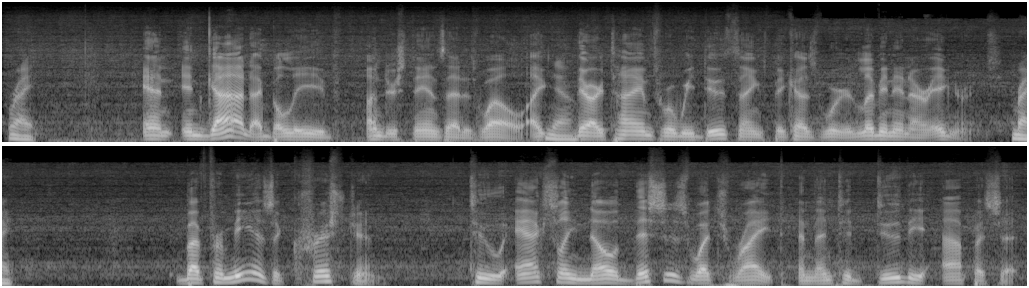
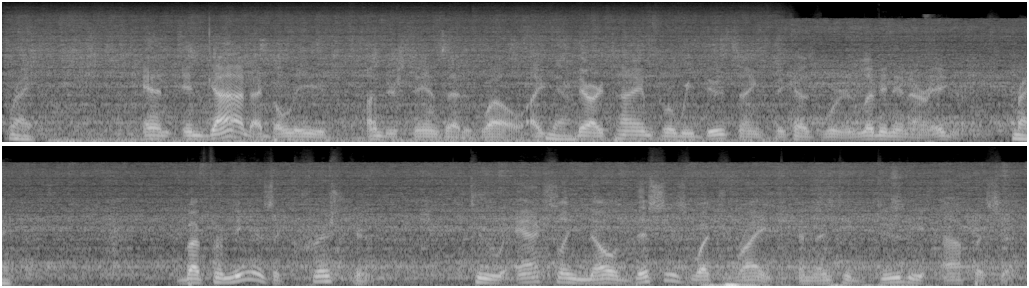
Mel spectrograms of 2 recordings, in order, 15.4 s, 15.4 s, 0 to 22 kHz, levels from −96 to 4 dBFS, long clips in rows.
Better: first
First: rain or running water; faint; throughout; 20 dB below the speech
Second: rain or running water; loud; throughout; 4 dB below the speech

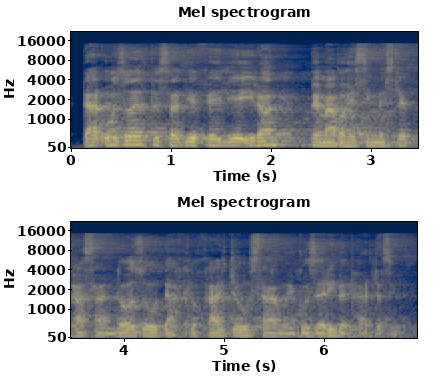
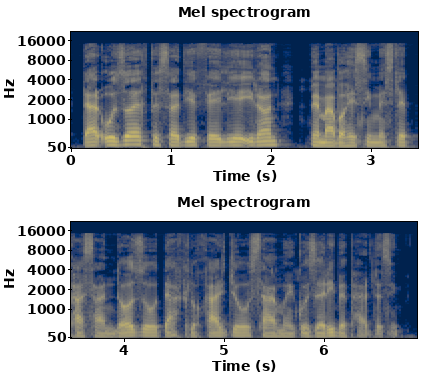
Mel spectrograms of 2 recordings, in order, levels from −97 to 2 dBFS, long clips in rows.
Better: second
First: room echo; slight; dies away in 1.5 s // off-mic speech; somewhat distant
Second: none

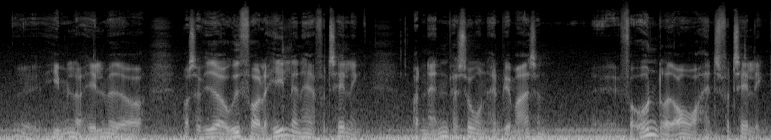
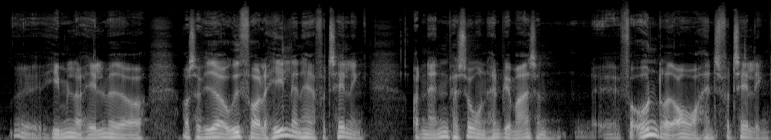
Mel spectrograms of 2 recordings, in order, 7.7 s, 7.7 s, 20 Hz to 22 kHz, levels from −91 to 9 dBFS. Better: second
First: low rumble; noticeable; throughout; 10 dB below the speech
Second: none

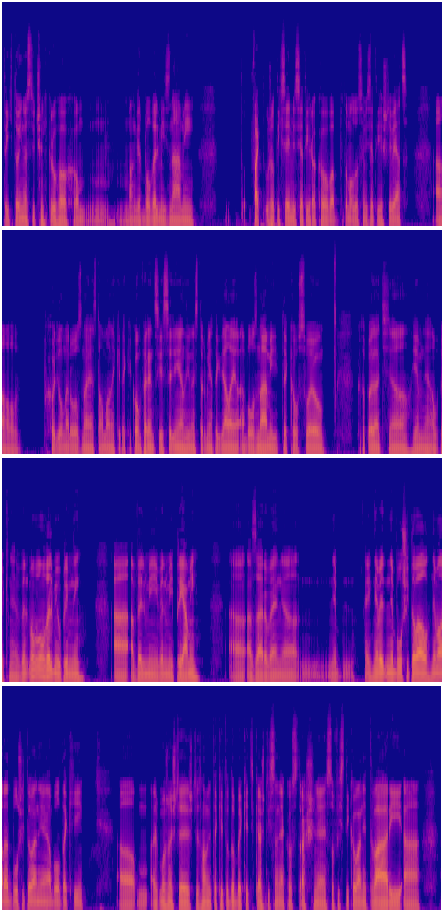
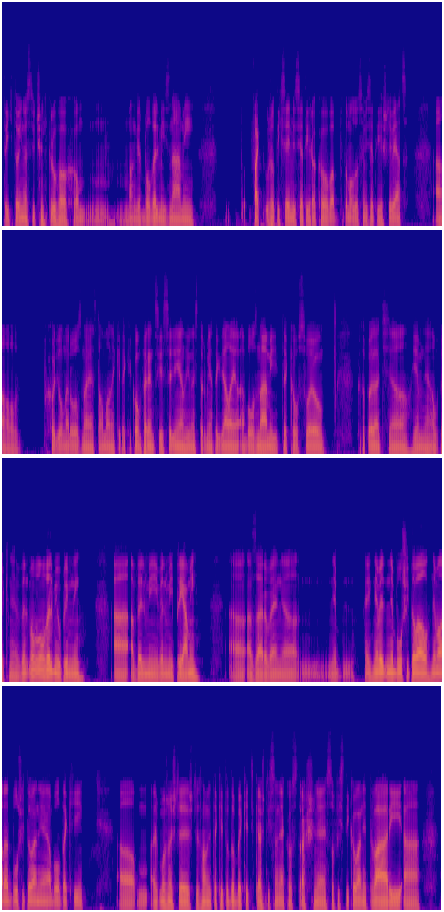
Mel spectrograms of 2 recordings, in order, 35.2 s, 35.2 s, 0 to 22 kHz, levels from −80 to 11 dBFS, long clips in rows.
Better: first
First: none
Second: muffled; slightly; fading above 2.5 kHz

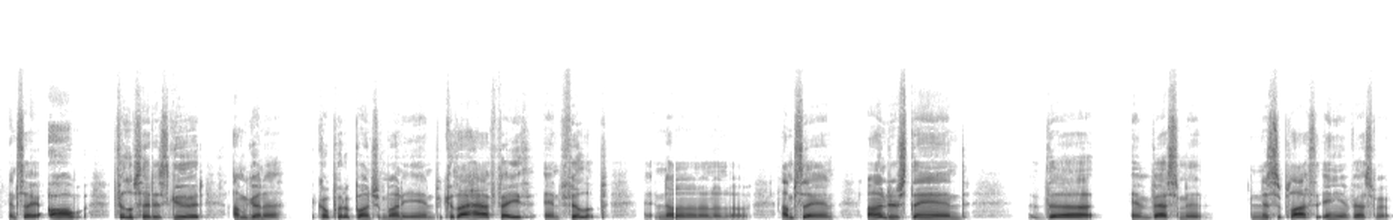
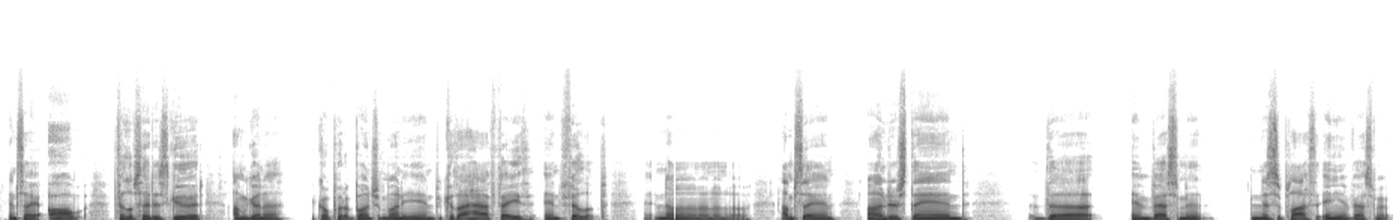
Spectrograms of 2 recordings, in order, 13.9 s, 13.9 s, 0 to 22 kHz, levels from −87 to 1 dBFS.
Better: second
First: thin; very; fading below 300 Hz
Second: none

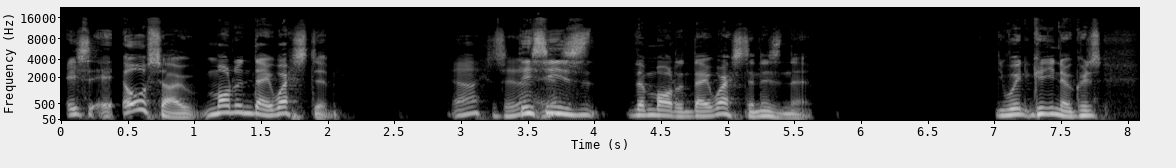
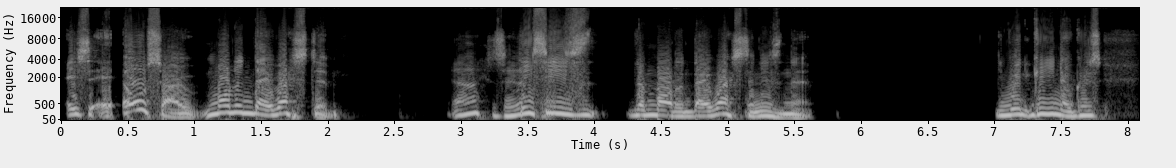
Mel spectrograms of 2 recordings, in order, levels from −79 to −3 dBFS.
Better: first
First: none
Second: distortion; heavy; 25% of the sound clipped

